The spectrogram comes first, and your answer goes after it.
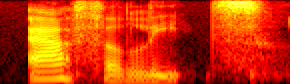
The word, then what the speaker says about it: athletes: So it can be two syllables. Athletes. You have to pull your tongue back in from the TH to make an L. Athletes. Or you can have three syllables. Athletes. The first one is most common.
